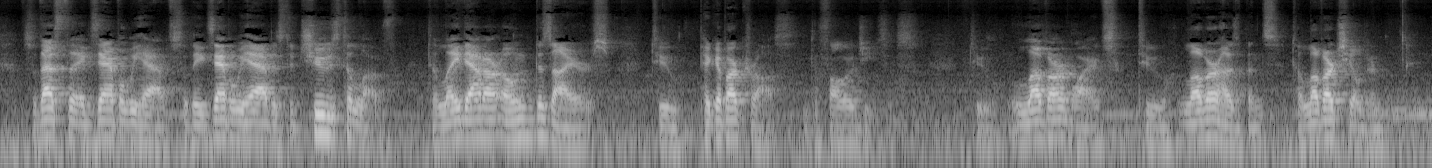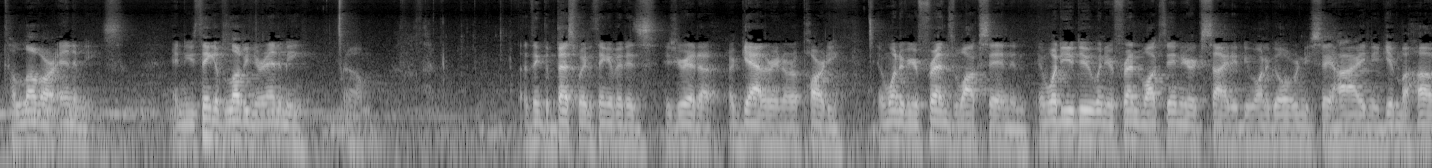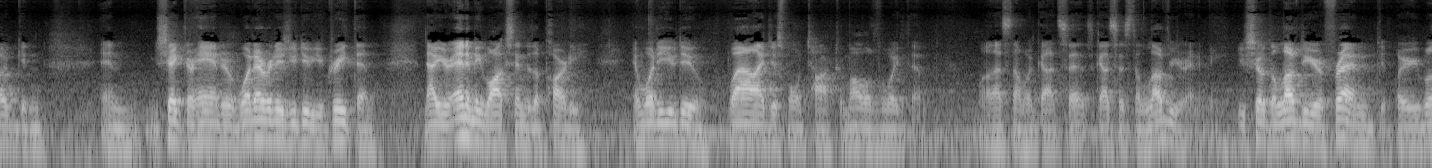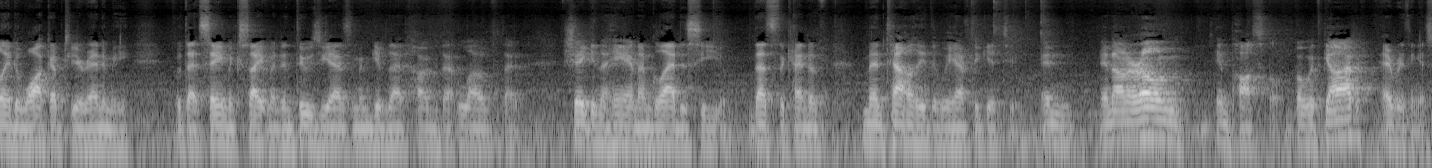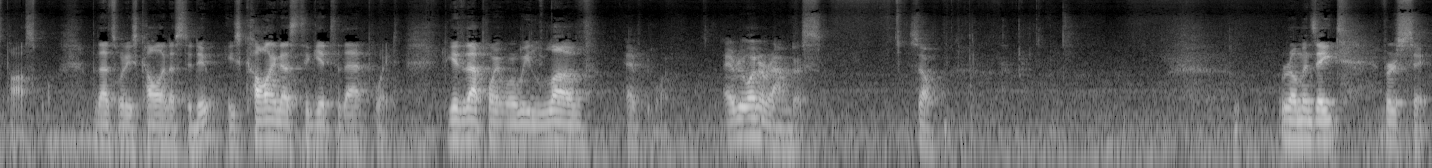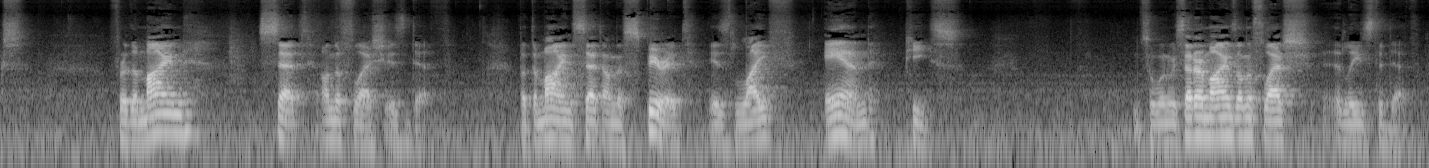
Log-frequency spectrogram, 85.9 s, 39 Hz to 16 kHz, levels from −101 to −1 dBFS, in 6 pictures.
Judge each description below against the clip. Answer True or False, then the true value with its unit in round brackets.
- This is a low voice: True (95 Hz)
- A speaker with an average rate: True (195 wpm)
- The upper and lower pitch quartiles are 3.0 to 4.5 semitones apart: True (3.3 semitones)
